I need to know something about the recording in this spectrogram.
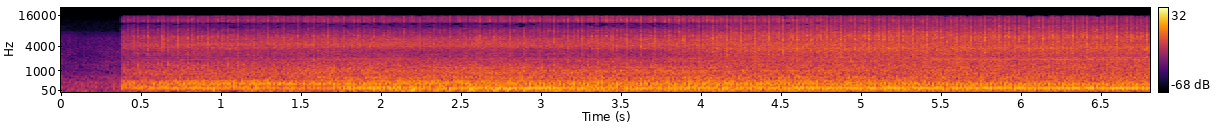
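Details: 2003 Ford Mustang 3.8 after replacing the fuel pressure sensor for code P0193 (lack of power, sputtering) and clearing the code: starts cleanly into a smooth, steady idle hum with no stumble; running healthy, no leaks.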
